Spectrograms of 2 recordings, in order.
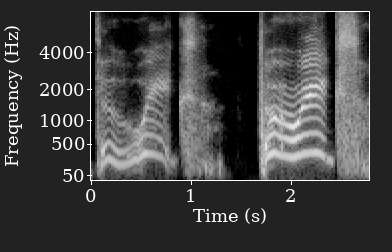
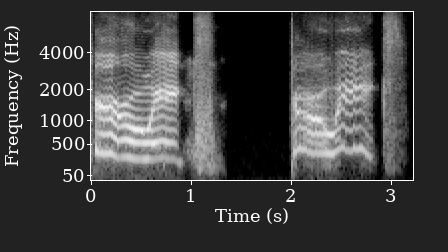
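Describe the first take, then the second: First: High, shrill squeal; shrieking. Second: High shrieking cry. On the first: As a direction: squeal it in mock despair. Repeats the shriek. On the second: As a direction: shriek it out in mock despair. Mocking shriek of two weeks. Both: Acted.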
